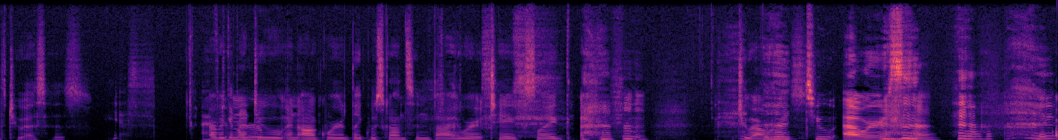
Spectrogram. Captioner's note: laughs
